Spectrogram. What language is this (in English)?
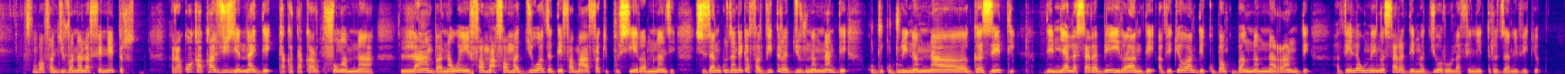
Southern Betsimisaraka Malagasy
